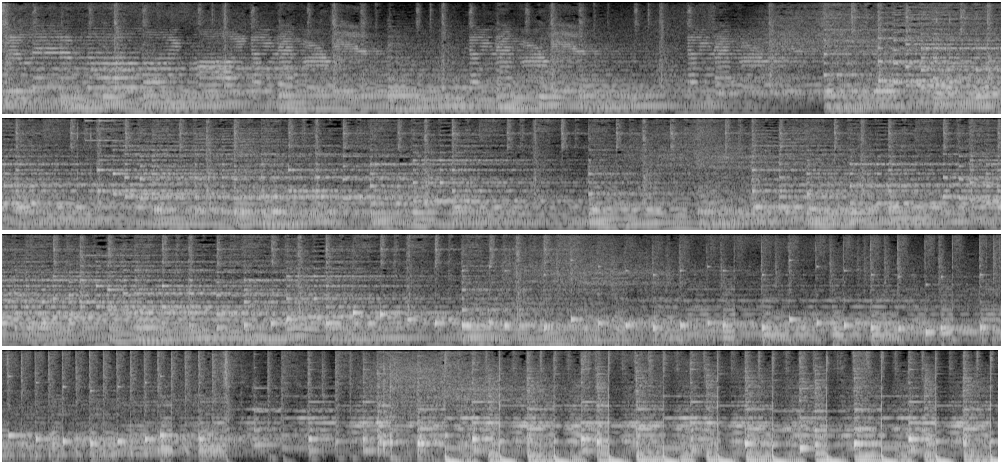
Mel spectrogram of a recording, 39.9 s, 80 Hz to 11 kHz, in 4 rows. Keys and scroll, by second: 1.4 ], 3.5 z, 5.7 n, 6.4 b, 6.9 ], 11.0 ], 12.2 ], 20.3 z, 21.2 v, 29.8 z, 30.9 v, 34.2 z, 35.2 v, 35.9 super+v, 37.7 super+].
